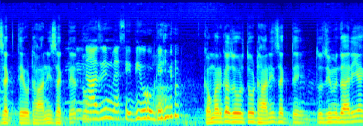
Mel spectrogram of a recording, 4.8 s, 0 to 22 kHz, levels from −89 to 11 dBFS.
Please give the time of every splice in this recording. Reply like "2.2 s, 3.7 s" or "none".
none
